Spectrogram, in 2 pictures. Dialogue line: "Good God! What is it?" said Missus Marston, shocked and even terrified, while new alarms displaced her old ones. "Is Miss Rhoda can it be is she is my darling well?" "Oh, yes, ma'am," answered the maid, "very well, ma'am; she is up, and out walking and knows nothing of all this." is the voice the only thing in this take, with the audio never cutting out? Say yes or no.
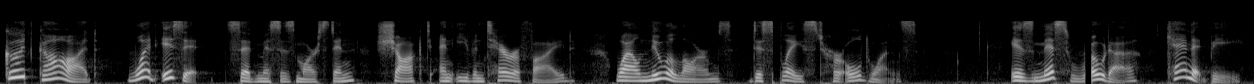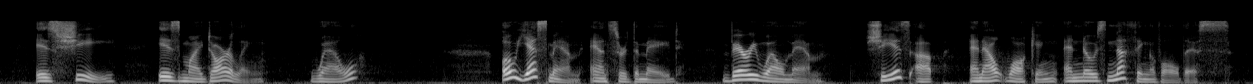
no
